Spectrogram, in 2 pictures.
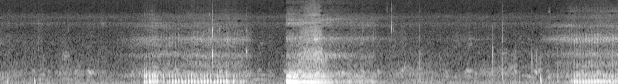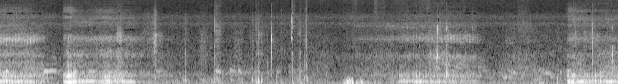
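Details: A lurcher asleep, snoring very loudly: deep, rough rumbling snores in bursts of one to two seconds, separated by quieter breathing and irregular pauses.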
